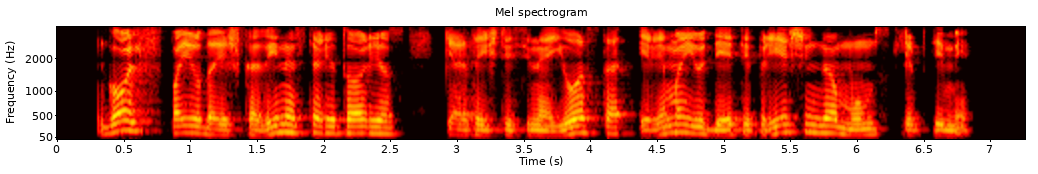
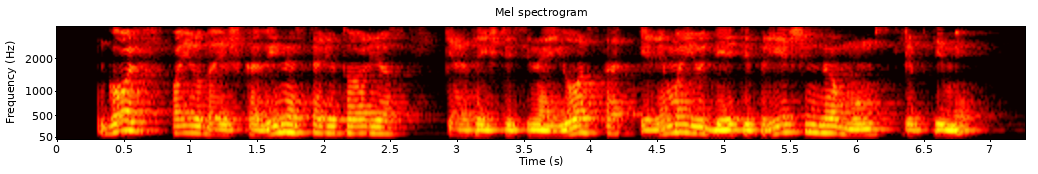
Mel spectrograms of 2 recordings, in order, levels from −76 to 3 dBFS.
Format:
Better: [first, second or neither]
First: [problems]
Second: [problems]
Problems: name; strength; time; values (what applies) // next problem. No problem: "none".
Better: first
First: none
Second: room echo; dies away in 0.6 s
